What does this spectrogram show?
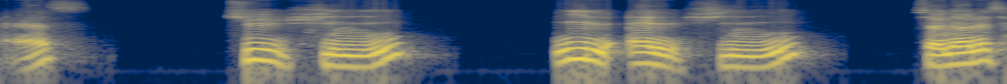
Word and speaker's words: finit: Il, elle finit. So notice how they're all pronounced the same way because the T and the S are not pronounced.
